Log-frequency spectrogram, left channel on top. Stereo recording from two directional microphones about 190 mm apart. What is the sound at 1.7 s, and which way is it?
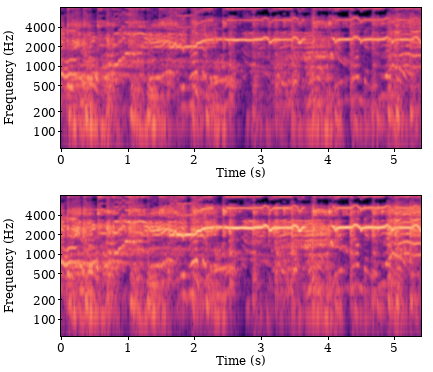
Screaming, 50° left (ahead or behind).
